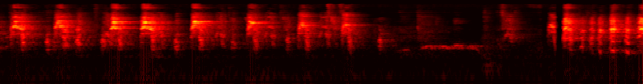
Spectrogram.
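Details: Male chukar partridge giving repeated grating chuck notes about twice a second, broken by a short lull with a faint low whine before loud rasping notes return.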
